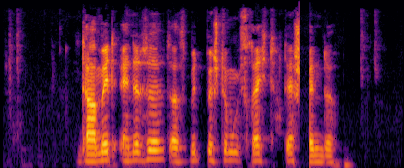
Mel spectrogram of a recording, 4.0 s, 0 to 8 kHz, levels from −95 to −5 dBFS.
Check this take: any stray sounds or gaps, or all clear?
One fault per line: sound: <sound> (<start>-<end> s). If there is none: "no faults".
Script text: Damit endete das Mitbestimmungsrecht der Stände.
sound: dropout (3.0-3.1 s)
